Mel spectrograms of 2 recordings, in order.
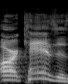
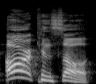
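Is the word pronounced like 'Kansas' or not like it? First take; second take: like Kansas; not like Kansas. First: The word is pronounced like Kansas. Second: The word is not pronounced like Kansas. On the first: The speaker calls it wrong. "like the word Kansas, nah" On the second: The speaker calls it right. "When you're talking about the state, it's Arkansas"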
